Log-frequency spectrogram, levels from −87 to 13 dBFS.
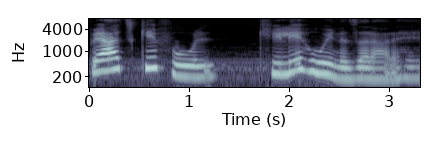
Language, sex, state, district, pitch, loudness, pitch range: Hindi, female, Chhattisgarh, Raipur, 230 Hz, -18 LUFS, 175-290 Hz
